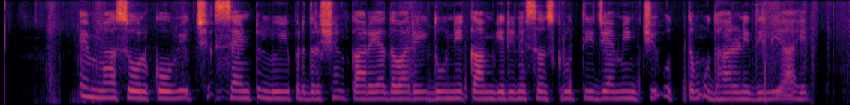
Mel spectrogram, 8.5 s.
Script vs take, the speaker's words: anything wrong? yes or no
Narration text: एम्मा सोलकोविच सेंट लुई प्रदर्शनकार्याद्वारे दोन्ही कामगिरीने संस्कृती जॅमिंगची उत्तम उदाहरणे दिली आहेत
no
